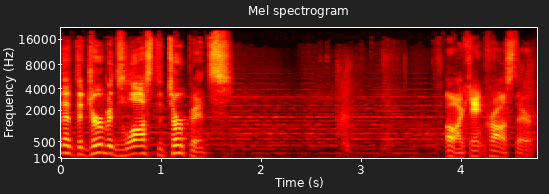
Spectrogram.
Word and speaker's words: Tirpitz: Thought it was No, it's Tirpitz.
